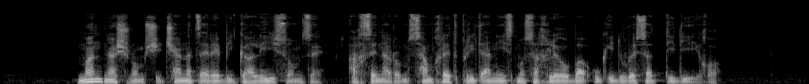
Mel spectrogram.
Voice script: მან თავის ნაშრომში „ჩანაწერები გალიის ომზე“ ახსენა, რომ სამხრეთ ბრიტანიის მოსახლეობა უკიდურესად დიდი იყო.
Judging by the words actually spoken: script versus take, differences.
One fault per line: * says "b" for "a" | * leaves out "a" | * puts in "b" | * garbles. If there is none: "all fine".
* leaves out "თავის"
